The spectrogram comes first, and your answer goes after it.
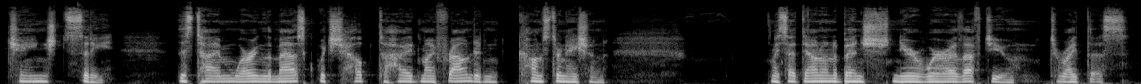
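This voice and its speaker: A man's voice: medium pitch, no room sound, lightly acted. A man playing a melancholy, displaced time traveller narrating his letter in a formal, old-fashioned, reflective way for an audio drama. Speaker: writer and performer of an audio drama.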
